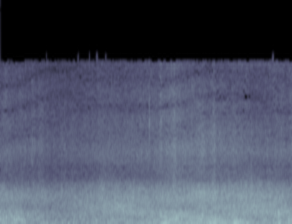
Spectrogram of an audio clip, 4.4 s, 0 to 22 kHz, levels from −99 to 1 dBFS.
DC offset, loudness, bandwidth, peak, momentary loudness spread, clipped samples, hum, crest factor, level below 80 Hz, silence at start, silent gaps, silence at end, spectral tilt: under 0.1%; -31 LUFS; 16 kHz; -14 dBFS; 6 LU; under 0.1%; none; 18 dB; -46 dBFS; 0 s; none; 0 s; -3 dB/octave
